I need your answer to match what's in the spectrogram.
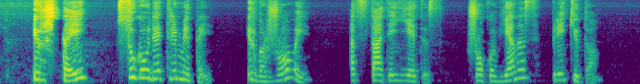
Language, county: Lithuanian, Tauragė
